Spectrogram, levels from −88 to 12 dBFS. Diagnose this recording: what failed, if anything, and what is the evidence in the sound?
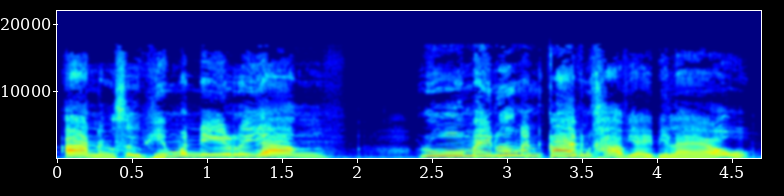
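Nothing failed in this recording, and there is no evidence in the sound of any fault.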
